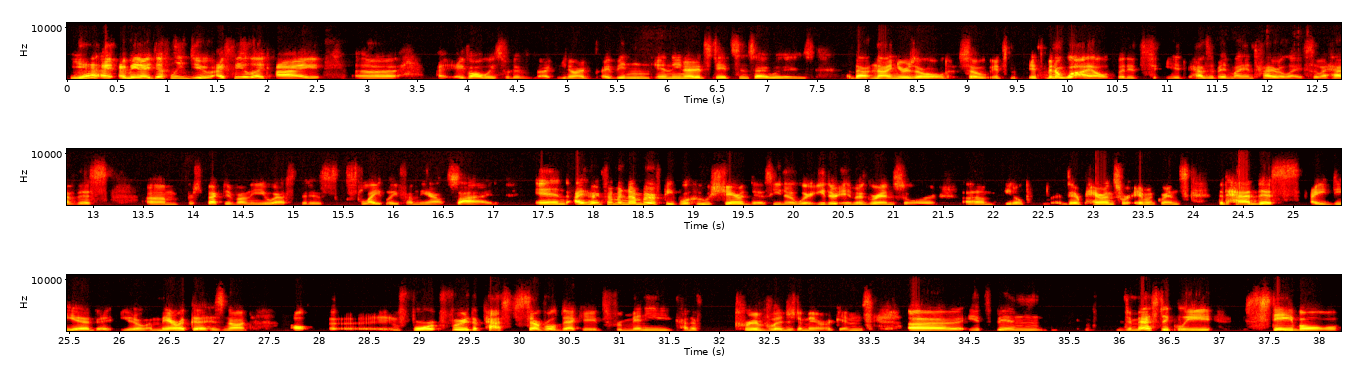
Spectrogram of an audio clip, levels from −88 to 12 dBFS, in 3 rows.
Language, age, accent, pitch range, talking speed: English, 30-49, American, 120-190 Hz, 180 wpm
